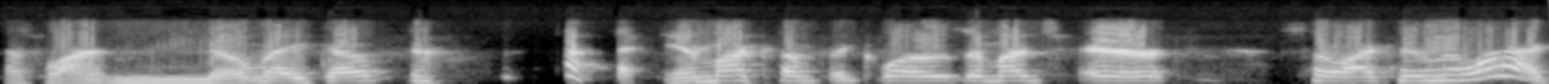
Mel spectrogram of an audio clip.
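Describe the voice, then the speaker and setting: In a dry, close sound with no echo, a woman with a fairly high voice and lively intonation speaks at a moderate pace, leaving long, frequent pauses. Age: 60s. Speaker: retail store owner and YouTuber. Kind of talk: casual chat.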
